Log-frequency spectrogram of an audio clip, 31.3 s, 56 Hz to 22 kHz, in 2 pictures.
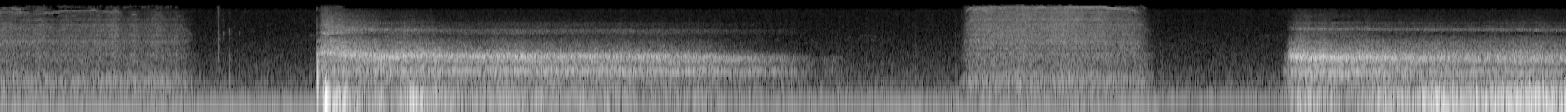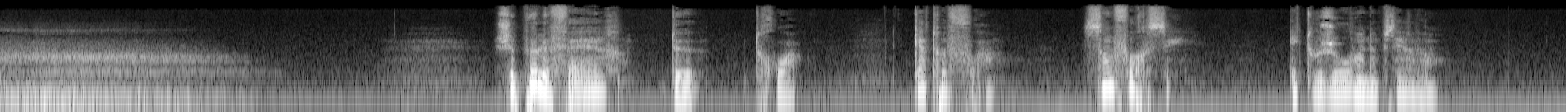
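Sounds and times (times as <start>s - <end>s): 
slow deep breaths in through the nose and out through the mouth: 0.0s - 2.1s, 3.2s - 8.6s, 9.6s - 11.6s, 12.8s - 18.7s, 19.4s - 20.6s, 24.0s - 24.7s
speech: 20.7s - 22.7s, 23.3s - 23.7s, 24.8s - 25.7s, 26.5s - 27.5s, 28.6s - 30.1s.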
